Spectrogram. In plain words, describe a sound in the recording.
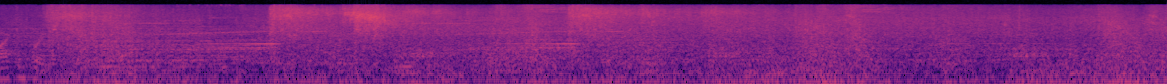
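Energy beams blast and crackle loudly.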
